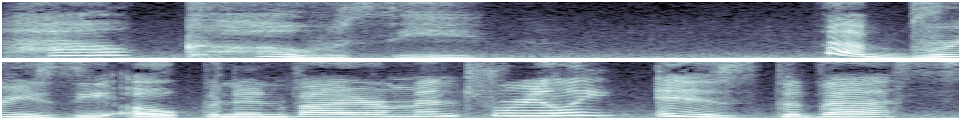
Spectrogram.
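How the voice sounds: A woman does a put-on character voice with a high pitch. She speaks at a fairly slow pace with big pitch swings.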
